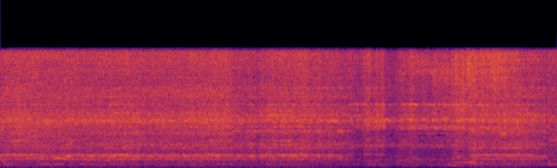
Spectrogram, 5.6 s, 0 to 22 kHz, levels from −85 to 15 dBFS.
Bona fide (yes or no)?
no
